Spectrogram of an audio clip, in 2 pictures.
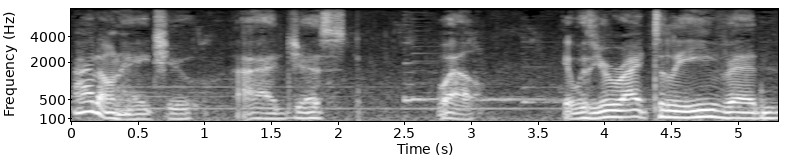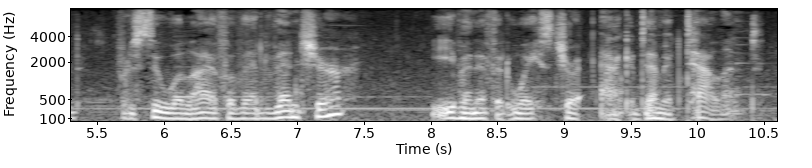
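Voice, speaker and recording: A weary male scholar in a game cutscene, bookish and bitter. The voice is gravelly and unhurried, with halting phrases, over clear background music. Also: fairly low pitch. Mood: resigned, bitter. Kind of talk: video game cutscene acting. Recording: music under the voice.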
